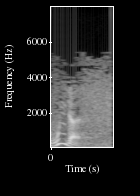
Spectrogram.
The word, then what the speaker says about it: Ouida: But why did she use the pen name of Ouida? – Because as a child, that was the way she pronounced Louise.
